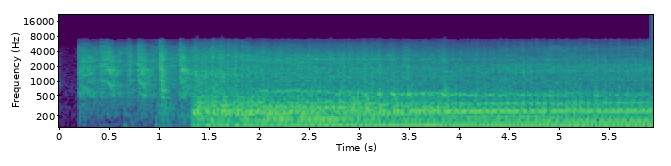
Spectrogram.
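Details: Mitsubishi Outlander at cold start: brief cranking, engine catches, then an uneven, lumpy idle with light clatter; rough idle at cold start, cause not yet clear.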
